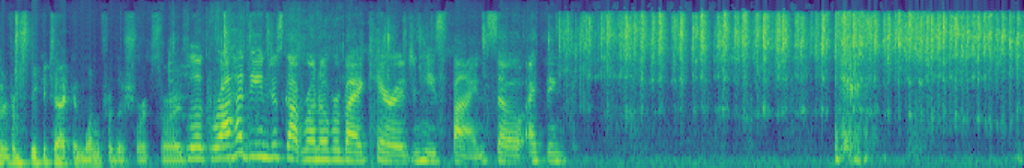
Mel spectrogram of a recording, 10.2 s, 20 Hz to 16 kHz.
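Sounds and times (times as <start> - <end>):
speech: 0.0 - 6.2, 8.4 - 8.8
handful of six-sided dice rattling: 5.5 - 10.2.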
